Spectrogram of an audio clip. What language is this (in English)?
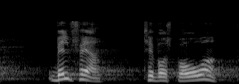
Danish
